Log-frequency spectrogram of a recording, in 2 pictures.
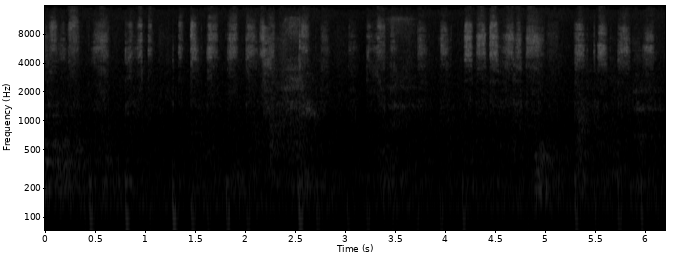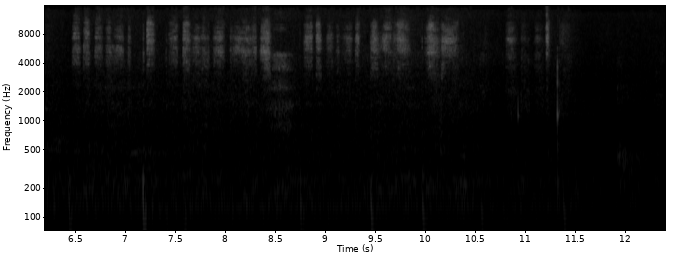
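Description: Faint scratching and squeaking of a felt-tip marker writing on paper, in many short, irregular strokes.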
